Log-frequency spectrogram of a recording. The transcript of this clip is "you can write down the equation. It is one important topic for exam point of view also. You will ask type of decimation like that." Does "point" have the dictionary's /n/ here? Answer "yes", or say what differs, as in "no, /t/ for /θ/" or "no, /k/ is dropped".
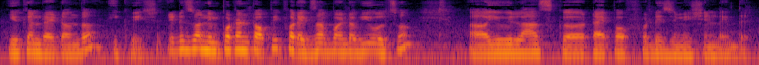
yes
